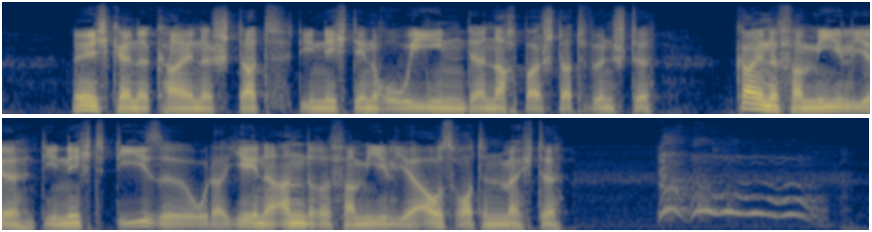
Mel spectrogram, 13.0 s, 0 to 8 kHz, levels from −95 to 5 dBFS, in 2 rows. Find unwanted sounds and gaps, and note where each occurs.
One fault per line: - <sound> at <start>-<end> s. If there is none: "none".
- bark at 11.4-12.7 s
